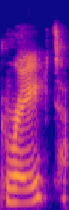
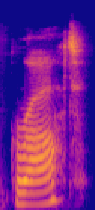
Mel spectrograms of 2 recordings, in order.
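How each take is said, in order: First: The vowel is the usual long 'ay' sound. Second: The vowel is a short 'a' sound. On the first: "So the word great" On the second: "I say it as grat"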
